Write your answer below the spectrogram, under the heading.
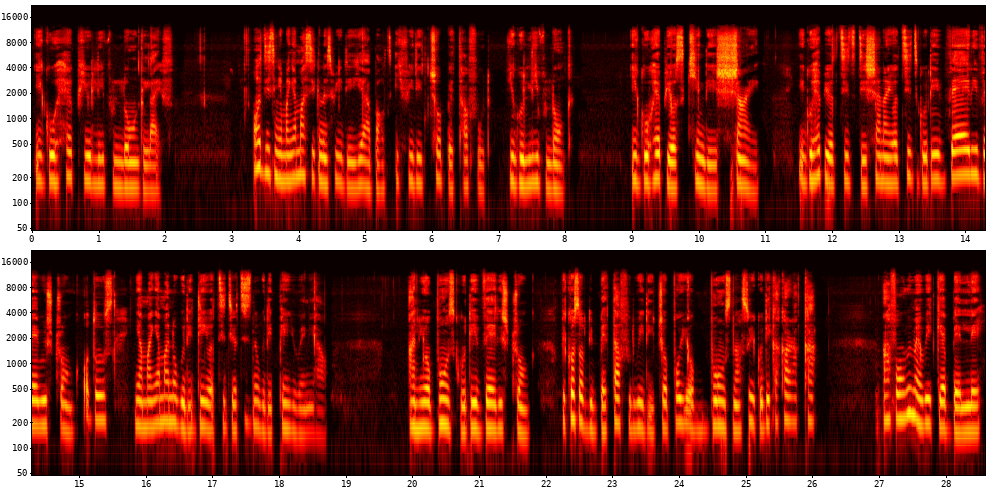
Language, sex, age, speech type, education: Nigerian Pidgin, female, 15-29, spontaneous, tertiary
